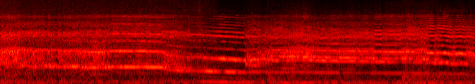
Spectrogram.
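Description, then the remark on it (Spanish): A long, piercing scream held at full volume for several seconds, its pitch wavering and dipping slightly, shrill and harmonically rich like a horror-film shriek, unbroken. “Me volvió a mirar y lanzó un grito de verdad, de película de terror.”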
